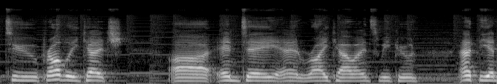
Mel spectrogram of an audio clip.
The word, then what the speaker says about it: Raikou: I don't know, people pronounce it Raikou, some pronounce it Raikou, and it's pronounced Raikou in the anime and on Pokédex 3D.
